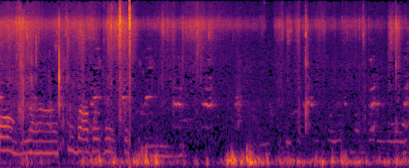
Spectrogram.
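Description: Dry grass crunches under footsteps.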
